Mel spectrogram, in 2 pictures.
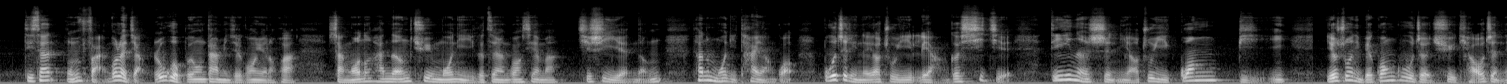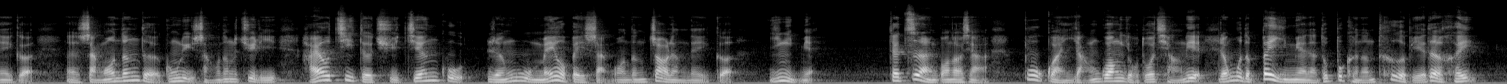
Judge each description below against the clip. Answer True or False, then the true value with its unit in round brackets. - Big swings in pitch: True (6.4 semitones)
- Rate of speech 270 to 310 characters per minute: True (290 characters per minute)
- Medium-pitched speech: False (110 Hz)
